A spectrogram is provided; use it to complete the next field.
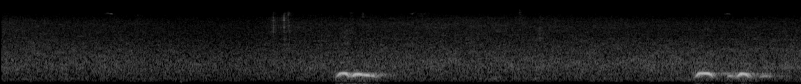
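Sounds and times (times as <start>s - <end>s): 
Ural owl low wavering double hoot: 3.4s - 4.0s, 6.9s - 7.9s.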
